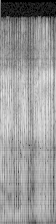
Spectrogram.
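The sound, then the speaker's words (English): A short, wet, raspy fart-like pooping noise, a single burst of sputtering sound lasting under a second, fairly loud, with no talking over it. “That's the sound of a poop.”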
